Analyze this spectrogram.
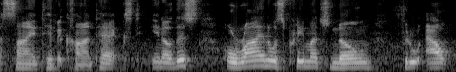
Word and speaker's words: Orion: surprised she did this was Orion it is pronounced Orion if you're going to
